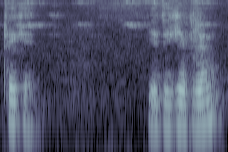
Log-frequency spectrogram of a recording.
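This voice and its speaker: Walking around the outside and interior of a large mall with his phone, a man gives a casual tour, repeatedly calling the audience friends. His voice is fairly high, creaky, and dark-toned, with little pitch movement and normal speed. A little hiss or hum is audible.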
